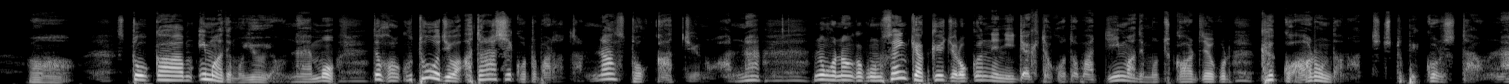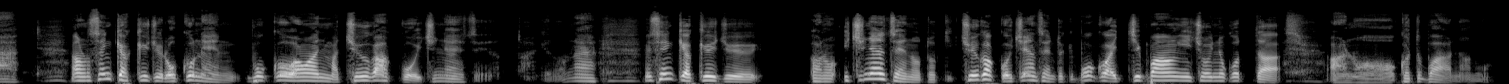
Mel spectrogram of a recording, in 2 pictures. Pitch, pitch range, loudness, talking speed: 175 Hz, 135-200 Hz, -20 LUFS, 280 characters per minute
